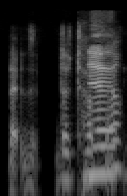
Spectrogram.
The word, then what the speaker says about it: Tocqueville: While most Americans are aware of Alexis de Tocqueville's, did I say that wrong? De Tocqueville? – No, that's great. De Tocqueville, yes.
